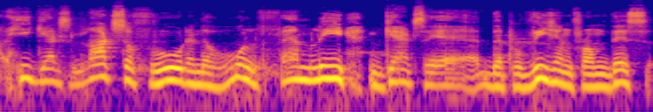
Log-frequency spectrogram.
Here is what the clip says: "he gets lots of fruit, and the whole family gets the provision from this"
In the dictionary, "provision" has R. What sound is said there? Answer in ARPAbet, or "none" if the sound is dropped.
R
